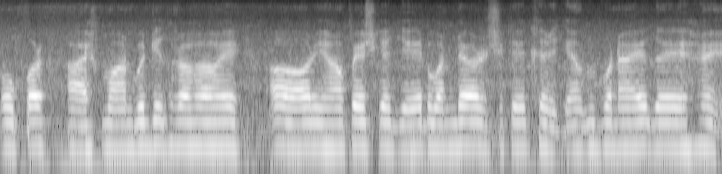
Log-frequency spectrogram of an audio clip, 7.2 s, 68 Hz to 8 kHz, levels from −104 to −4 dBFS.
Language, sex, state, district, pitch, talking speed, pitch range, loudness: Hindi, male, Haryana, Jhajjar, 140 Hz, 155 wpm, 140-145 Hz, -16 LUFS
